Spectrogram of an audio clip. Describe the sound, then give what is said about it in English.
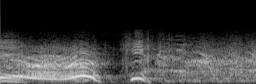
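A large dog lets out a loud, rumbling growl with wavering, rising and falling pitch, breaks off briefly, then snarls again in a shorter burst before trailing into a low rumble. “There's a man coming with a big dog and a gun.”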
